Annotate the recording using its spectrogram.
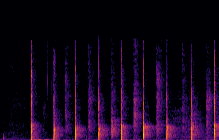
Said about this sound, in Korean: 박수 한번 칠까요?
